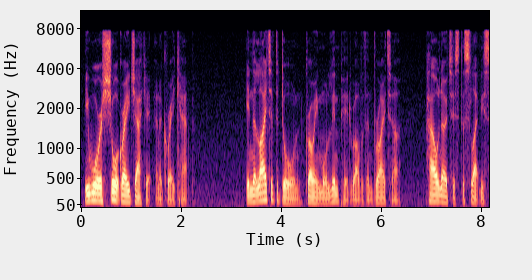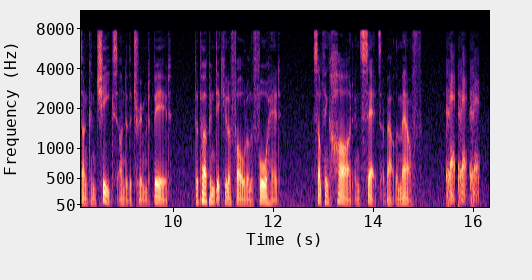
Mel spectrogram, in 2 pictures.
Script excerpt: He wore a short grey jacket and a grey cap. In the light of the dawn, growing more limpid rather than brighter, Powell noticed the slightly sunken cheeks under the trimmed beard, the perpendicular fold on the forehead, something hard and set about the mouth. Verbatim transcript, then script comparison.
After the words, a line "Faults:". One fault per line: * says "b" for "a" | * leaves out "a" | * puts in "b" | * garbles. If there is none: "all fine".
He wore a short grey jacket and a grey cap. In the light of the dawn, growing more limpid rather than brighter, Powell noticed the slightly sunken cheeks under the trimmed beard, the perpendicular fold on the forehead, something hard and set about the mouth.
Faults:
all fine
